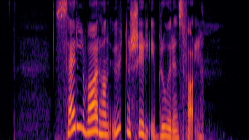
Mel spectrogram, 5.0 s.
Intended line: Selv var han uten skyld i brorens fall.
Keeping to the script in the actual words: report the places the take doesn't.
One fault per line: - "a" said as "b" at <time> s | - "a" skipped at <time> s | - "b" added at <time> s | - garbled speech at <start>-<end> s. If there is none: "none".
none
